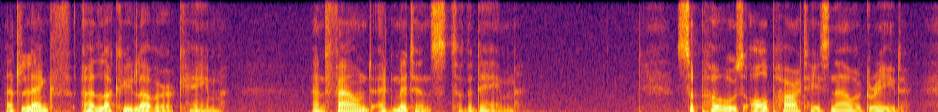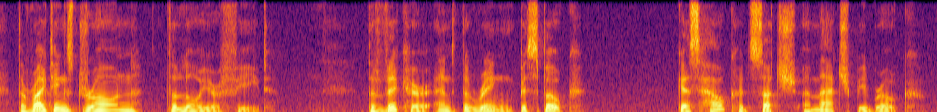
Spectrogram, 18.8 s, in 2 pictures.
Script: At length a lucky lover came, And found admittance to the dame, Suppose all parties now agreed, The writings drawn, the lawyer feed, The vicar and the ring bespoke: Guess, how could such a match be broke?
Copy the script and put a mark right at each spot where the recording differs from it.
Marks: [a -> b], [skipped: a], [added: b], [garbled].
At length a lucky lover came, And found admittance to the dame, Suppose all parties now agreed, The writings drawn, the lawyer feed, The vicar and the ring bespoke: Guess, how could such a match be broke?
